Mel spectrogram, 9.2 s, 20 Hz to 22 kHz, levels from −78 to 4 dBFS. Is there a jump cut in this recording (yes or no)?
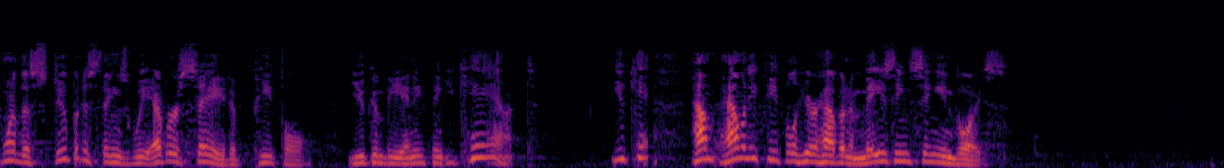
yes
